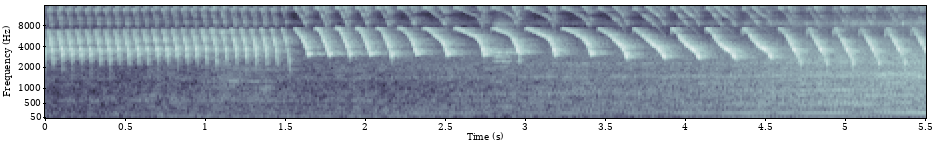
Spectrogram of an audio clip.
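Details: Song of a persistent singing canary, played as a lure to raise breeding condition in young canaries. A rapid, buzzy high trill switches abruptly into a quick, regular string of falling whistled sweeps.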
